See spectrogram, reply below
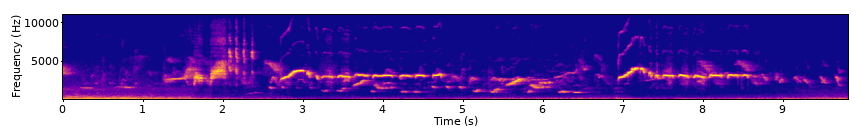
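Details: A North Bali orange-headed thrush sings long, clear, slightly wavering whistles broken by quick chattering notes and short pauses, with a second sweeping phrase near the end. A faint low hum sits behind it.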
